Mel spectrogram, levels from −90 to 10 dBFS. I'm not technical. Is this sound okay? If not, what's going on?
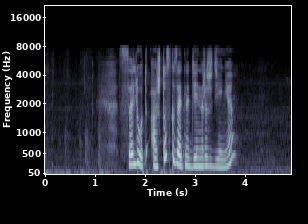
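Yes, nothing stood out as wrong when listening to this speech recording.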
